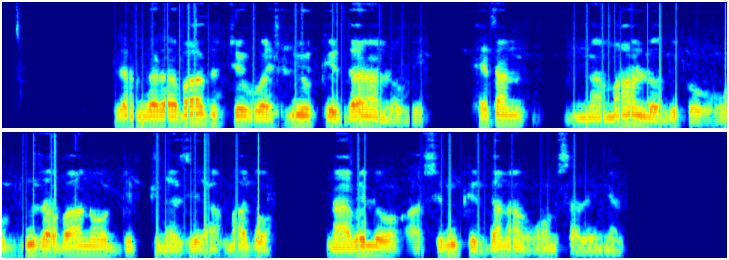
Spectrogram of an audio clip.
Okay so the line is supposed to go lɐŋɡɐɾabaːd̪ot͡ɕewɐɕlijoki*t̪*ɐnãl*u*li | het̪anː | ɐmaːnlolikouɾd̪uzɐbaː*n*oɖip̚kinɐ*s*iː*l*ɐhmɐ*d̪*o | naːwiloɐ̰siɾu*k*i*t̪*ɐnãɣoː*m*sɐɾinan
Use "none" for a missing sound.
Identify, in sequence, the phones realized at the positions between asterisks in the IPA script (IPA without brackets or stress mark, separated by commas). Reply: d̪, o, n, z, ɾ, d̪, k, d̪, n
